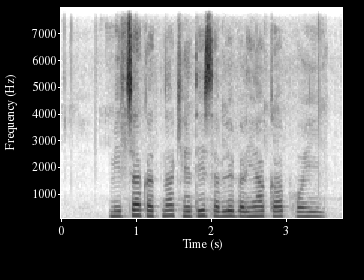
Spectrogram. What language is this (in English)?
Chhattisgarhi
